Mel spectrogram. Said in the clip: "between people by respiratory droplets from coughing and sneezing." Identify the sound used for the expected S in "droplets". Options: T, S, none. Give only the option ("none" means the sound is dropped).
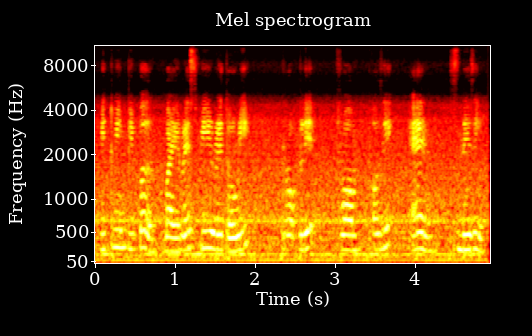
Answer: none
